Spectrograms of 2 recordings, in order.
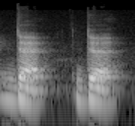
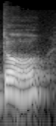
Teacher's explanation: The first one is they don't pronounce this letter correctly. They say O. They say do instead of dö.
